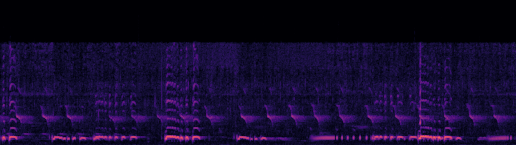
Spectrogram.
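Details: Perkutut, the zebra dove, singing nonstop and clear as a training master: repeated bubbling coo phrases with quick stuttering trills, nearly continuous. A second bird's high chirps repeat regularly in the background.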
